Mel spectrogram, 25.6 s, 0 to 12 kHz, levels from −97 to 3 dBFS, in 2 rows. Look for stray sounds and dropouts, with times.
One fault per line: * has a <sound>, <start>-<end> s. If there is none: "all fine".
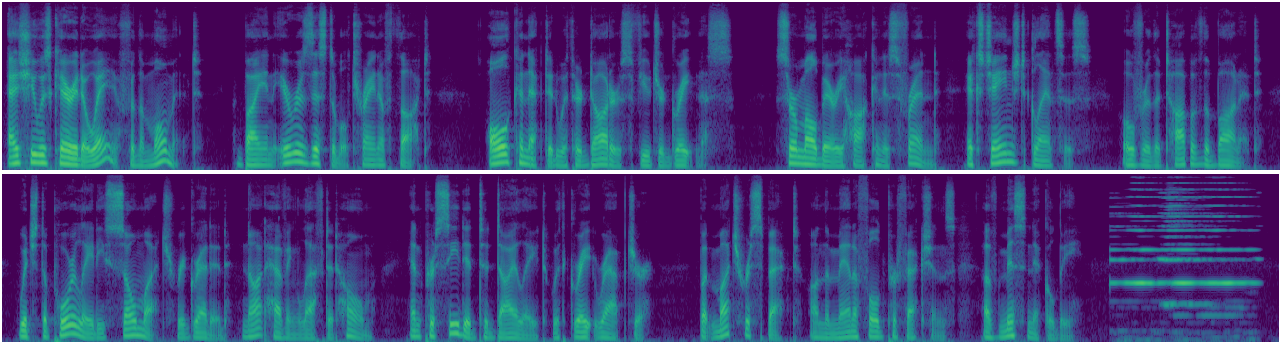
* has a squeak, 23.9-25.4 s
